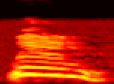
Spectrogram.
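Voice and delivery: high, drawn-out woo; playful high squeal of woo; high whoop. Real, not acted. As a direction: let out a long high-pitched whoop. Cheer while playing.

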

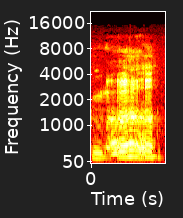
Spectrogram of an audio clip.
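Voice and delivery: imitating a zombie moan; zombie groan. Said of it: "It sounded like a zombie. It was like".

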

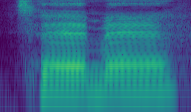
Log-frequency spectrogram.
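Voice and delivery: usual speaking voice

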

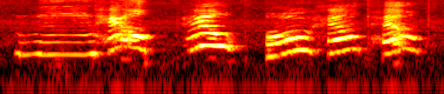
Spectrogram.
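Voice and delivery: high wailing cries for help, loud; a trapped wasp wailing help, help; crying for help. Acted. Wasp trapped at window wails loud and high for help. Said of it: "heard another voice going".

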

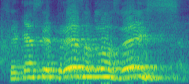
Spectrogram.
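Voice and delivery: loud, laughing hush to mom; exasperated shout. Retold or imitated. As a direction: shout her down while cracking up. Son hushes mother, laughing.

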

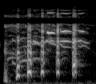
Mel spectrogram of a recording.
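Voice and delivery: very high squeal of laughter. Real, not acted. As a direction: shriek with laughter. Both aim guns at him.

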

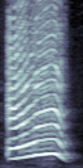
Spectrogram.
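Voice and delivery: very high, loud shriek; short piercing scream of fright; startled scream. Real, not acted. Player jumped by the creature, startled scream.

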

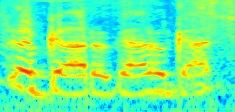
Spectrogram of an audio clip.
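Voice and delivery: repeated high panicked cries. Real, not acted. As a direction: keep crying out in panic.

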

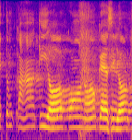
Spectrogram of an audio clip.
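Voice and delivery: lightly put-on woman voice, slowly; man doing a woman's voice. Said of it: "वो कहेगी".

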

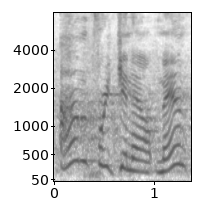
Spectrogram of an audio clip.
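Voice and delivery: usual speaking voice

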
